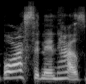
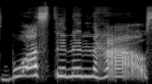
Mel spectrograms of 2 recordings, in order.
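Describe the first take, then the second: First: Said in the usual way. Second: High, drawn-out announcement on Boston; changed voice. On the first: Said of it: "I have to change my, my, um, my voice when I say that word". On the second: Real, not acted. Welcoming a Boston viewer, high changed voice. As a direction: stretch it out in a raised playful voice. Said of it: "I don't know why I have to change my, my, um, my voice when I say that word".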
